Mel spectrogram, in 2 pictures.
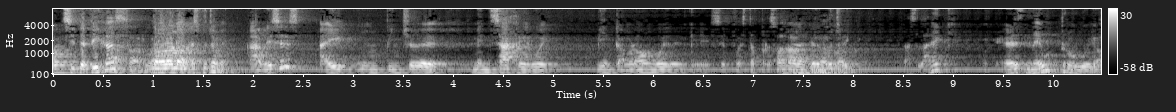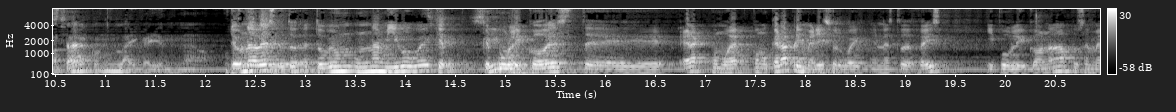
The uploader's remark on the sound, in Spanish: Seguimos en proceso de mejora continua, disculpen las fallas de audio ^^'.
